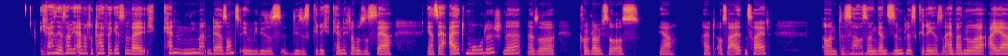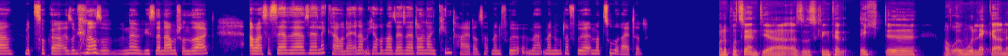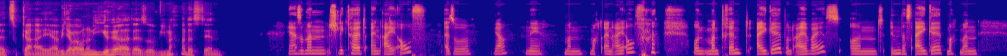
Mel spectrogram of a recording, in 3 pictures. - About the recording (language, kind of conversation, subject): German, podcast, Wie gebt ihr Familienrezepte und Kochwissen in eurer Familie weiter?
- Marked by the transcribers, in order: joyful: "also genauso"; chuckle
